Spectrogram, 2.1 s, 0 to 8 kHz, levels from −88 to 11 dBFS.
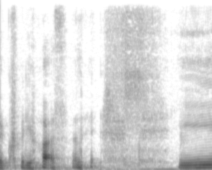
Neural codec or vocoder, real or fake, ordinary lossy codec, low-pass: none; real; none; none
